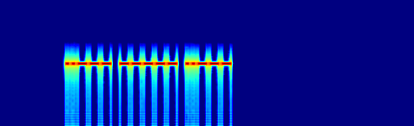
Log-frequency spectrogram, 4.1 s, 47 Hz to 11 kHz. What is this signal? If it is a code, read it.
Morse code, heard as a keyed tone, about 40 wpm, 700 Hz. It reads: 202
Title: Numbers - 3-Digit 40wpm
